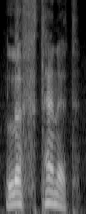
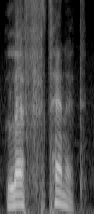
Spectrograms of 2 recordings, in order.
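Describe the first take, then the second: No difference in how they are said.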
